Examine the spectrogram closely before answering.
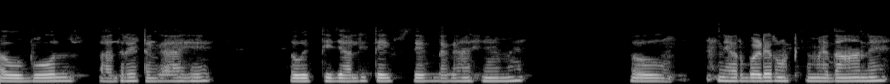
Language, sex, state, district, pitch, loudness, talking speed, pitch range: Chhattisgarhi, male, Chhattisgarh, Jashpur, 155 Hz, -23 LUFS, 135 wpm, 150-165 Hz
